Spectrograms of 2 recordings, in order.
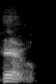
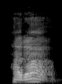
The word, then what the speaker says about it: haram: say uh harem you know in english they pronounce it harom in in in uh arabic it's pronounced haram where you have more than you should have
